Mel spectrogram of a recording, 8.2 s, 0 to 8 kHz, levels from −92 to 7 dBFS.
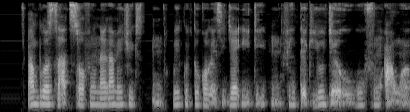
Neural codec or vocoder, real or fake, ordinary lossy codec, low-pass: vocoder, 22.05 kHz, 80 mel bands, HiFi-GAN; fake; AAC, 32 kbps; 7.2 kHz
